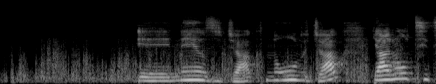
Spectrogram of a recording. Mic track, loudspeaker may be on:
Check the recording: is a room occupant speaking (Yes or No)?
Yes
